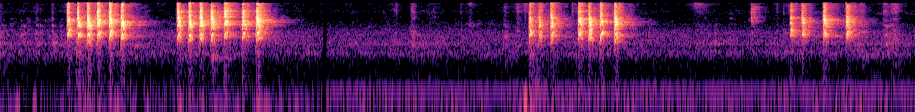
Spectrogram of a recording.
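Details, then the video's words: Eurasian tree sparrow in fighting-style chatter, recorded for songbird training: repeated bursts of fast, rattling, high chirps, two close together, then two more after a gap, over a faint low hum. "Suara burung gereja gacor tarung"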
